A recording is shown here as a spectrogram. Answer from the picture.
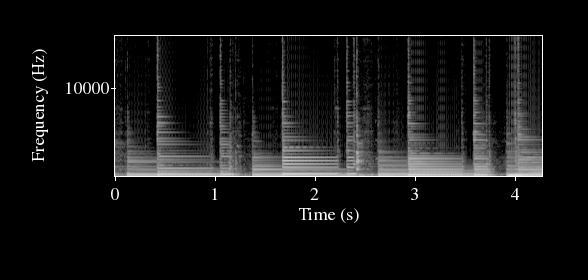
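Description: Guitar music: strummed chords, a new chord about every second and a quarter, each left to ring and fade before the next.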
